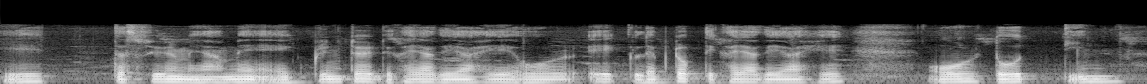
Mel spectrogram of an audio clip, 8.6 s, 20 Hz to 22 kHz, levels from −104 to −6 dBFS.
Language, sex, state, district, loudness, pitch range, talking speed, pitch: Hindi, male, Arunachal Pradesh, Papum Pare, -18 LUFS, 85-95 Hz, 125 wpm, 90 Hz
